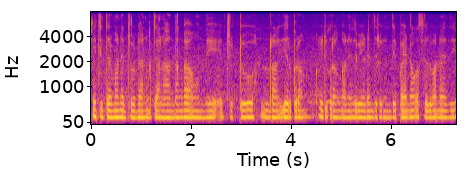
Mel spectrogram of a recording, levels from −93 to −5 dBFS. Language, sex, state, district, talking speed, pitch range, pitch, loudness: Telugu, female, Andhra Pradesh, Guntur, 165 wpm, 180-185 Hz, 185 Hz, -18 LUFS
